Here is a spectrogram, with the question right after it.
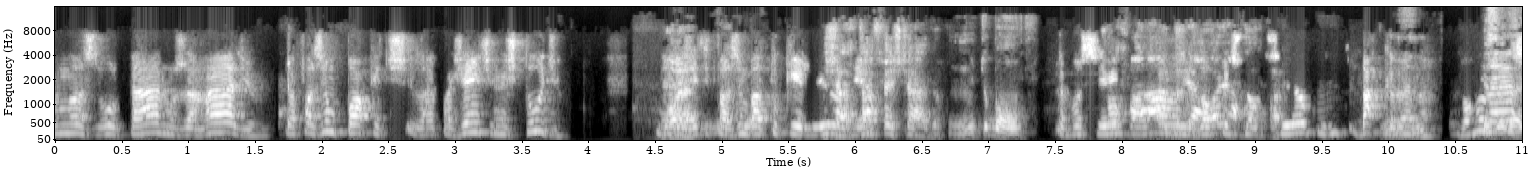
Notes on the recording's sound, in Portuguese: Gravada remotamente. Rádio Gazeta.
